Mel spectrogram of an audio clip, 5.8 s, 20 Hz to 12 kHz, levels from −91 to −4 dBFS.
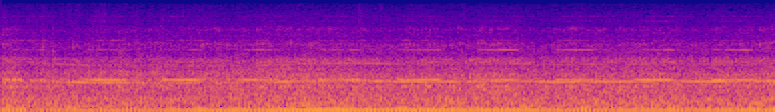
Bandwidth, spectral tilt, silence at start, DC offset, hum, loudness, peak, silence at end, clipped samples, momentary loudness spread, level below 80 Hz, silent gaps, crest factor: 9.8 kHz; -7 dB/octave; 0 s; under 0.1%; none; -29 LUFS; -16 dBFS; 0 s; under 0.1%; 2 LU; -30 dBFS; none; 12 dB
